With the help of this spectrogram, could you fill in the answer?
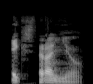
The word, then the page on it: extraño: espagnol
